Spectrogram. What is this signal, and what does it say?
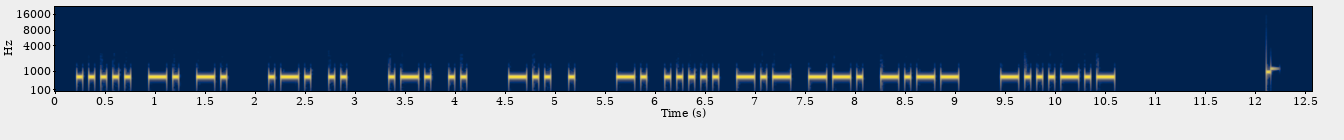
Morse code, heard as a keyed tone, about 20 wpm, 650 Hz. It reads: 5NN RI RI DE N5KGY <BK>
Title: POTA QSO Practice - 20wpm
